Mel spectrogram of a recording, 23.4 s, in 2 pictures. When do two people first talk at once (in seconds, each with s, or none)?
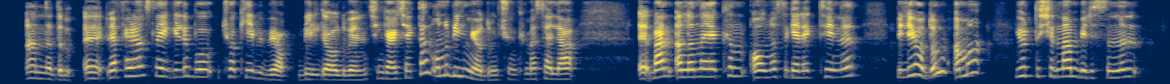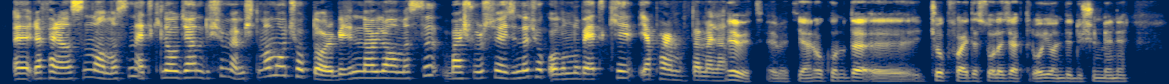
none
